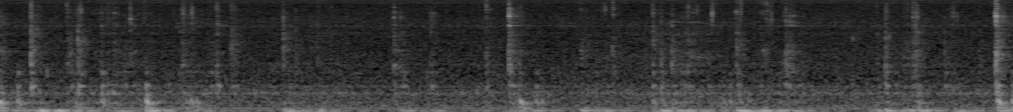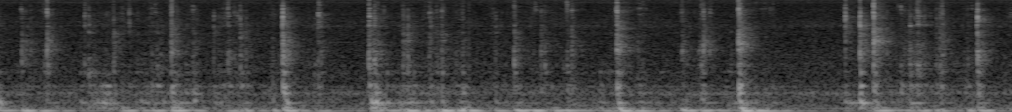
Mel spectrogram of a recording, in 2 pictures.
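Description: Typing on a computer keyboard: a run of irregular, fairly quiet key clicks.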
